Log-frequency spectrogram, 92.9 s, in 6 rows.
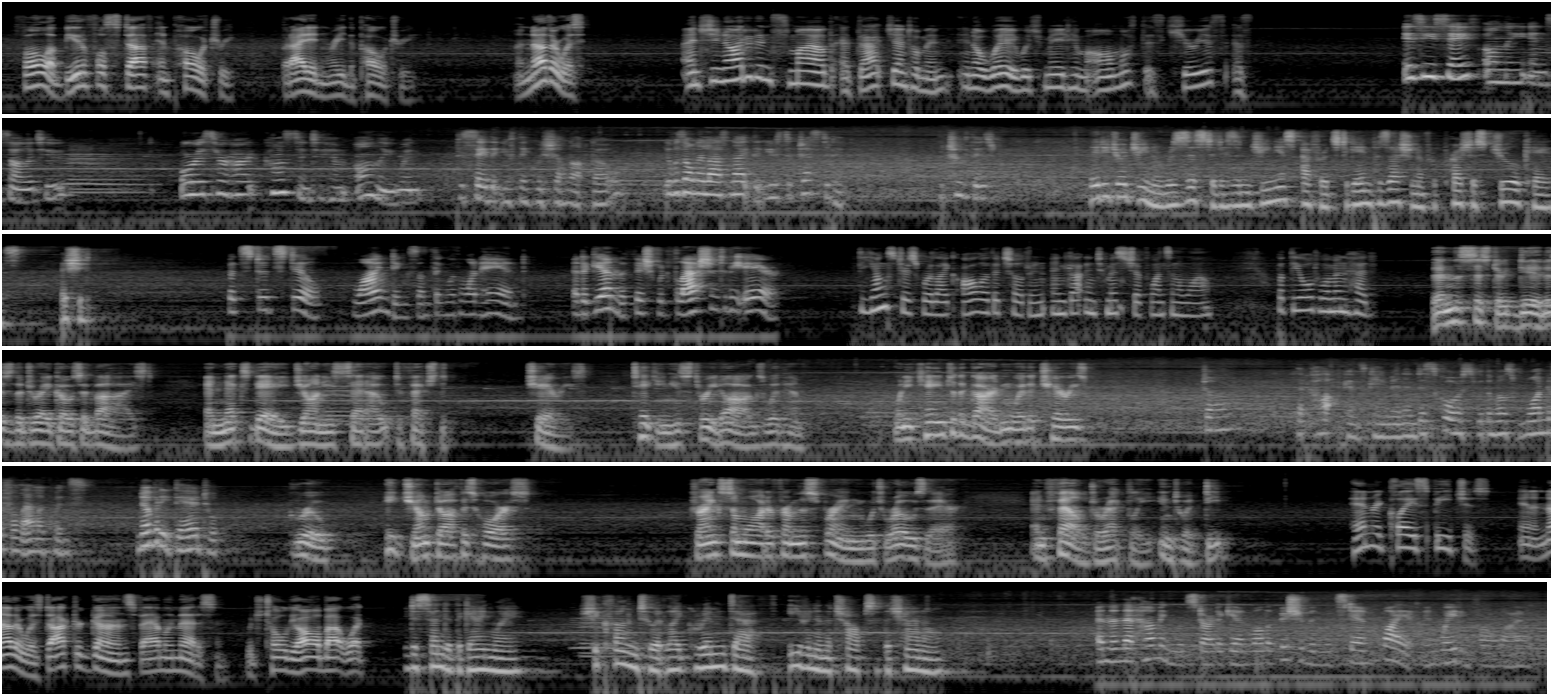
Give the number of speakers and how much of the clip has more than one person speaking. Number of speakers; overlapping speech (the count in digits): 8, no overlap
